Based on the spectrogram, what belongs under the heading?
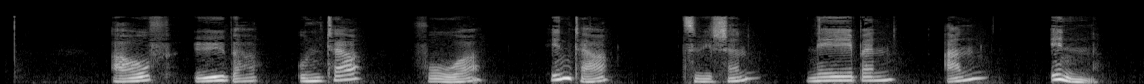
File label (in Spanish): wechselpraepositionen deutsch preposiciones variables aleman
